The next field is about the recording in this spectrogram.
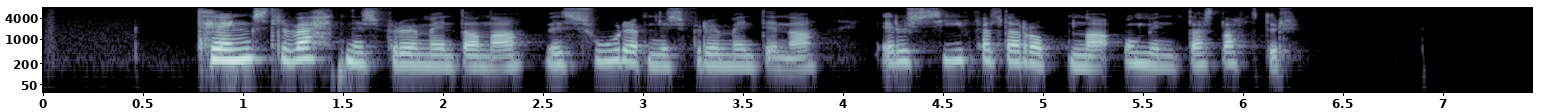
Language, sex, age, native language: Icelandic, female, 20-29, Icelandic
